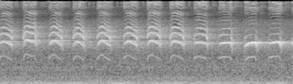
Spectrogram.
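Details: Spot-throated babbler from Dalat, Vietnam, La Ba river, a bird whose song style differs from other regions: rapid, steady run of short arched chirping notes, several per second, over a soft background hiss.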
